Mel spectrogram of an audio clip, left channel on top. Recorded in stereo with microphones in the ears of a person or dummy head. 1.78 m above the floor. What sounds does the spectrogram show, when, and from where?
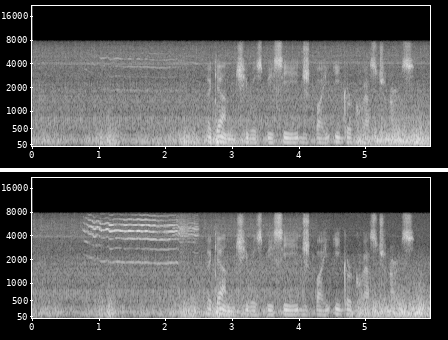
0.8 s a squeak: 80° right
2.6 s a man speaking: 10° left (ahead or behind)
